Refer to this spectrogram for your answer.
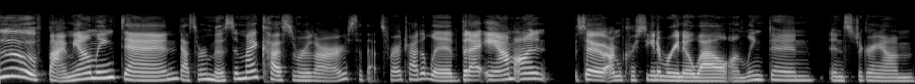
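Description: With an American accent, a woman speaks at a moderate pace with hardly any pauses, a bright, sharp tone and lively intonation, on a very clean recording with a silent background. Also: medium pitch for a woman. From North Carolina. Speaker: marketing agency founder and startup accelerator leader. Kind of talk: interview conversation.

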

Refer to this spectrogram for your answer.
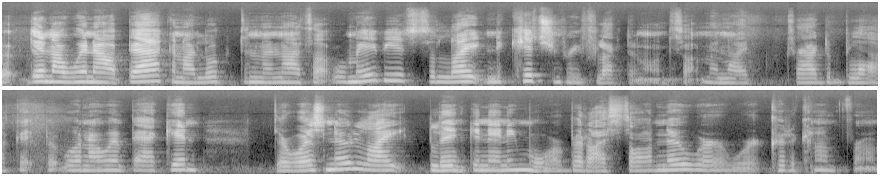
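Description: A woman with an American accent, an unremarkable speaking voice, fairly high pitch, fairly even intonation and a moderate pace. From Warwood, Wheeling, West Virginia. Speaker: longtime homeowner telling ghost stories. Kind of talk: storytelling.

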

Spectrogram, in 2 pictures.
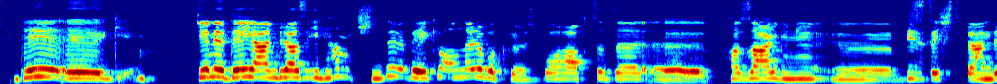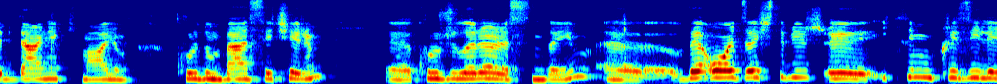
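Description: A woman's fairly high pitch, ordinary pitch variation and moderate pace over a quiet background. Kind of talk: radio discussion. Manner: hesitant with many fillers.

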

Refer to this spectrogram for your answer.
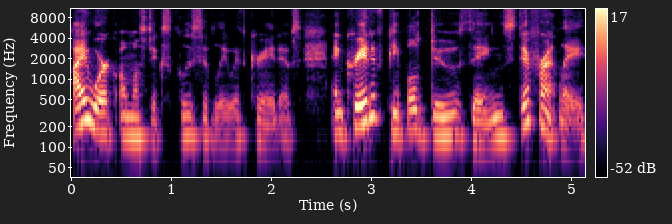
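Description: Vocal fry runs through speech at a moderate pace with lively intonation. Loudness swings widely over a quiet background. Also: woman, very deep, low pitch for a woman. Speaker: coach, former psychotherapist. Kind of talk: casual interview chat. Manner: energetic and loud.

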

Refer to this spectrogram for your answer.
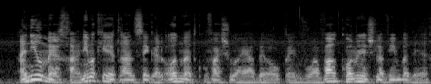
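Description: Somewhat breathy, a man speaks at a very fast pace and a fairly low pitch with ordinary pitch variation. The recording is very clean, with a silent background. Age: 30s. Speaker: entrepreneur and career consultant. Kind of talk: casual interview. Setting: studio.

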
